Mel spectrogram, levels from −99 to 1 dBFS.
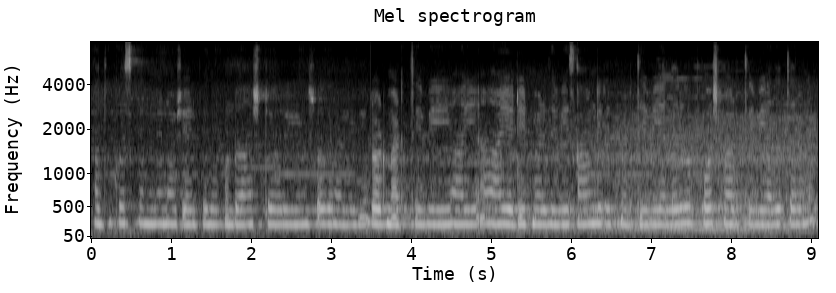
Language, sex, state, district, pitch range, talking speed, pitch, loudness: Kannada, female, Karnataka, Chamarajanagar, 225-235 Hz, 125 wpm, 230 Hz, -36 LUFS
